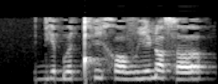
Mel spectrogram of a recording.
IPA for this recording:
bʲ ɑ b ə ǃʰ i x ɔ v i ɳ ɒ s ʌ

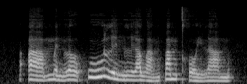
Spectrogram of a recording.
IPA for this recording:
ʔ aː˨˩ m e˨˩ n l ɤː˨˩ p uː˦˥ l i˨˩ n l i˩˦ a̯ w a˩˦ ŋ p a˥˩ m kʰ oː˨˩ j l a˧ m

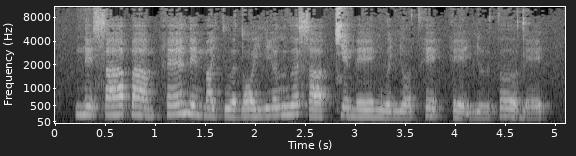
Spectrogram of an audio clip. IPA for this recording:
n e˧˩ s aː˧˥ p aː˧˩ m pʰ ɛː˧˥ n e˧ m a˧ j t̪ u˩ ə̯ d ɔː˧ j l i˧˥ ə̯ l u˧˥ ə̯ s aː˧ t̚ t͡ɕ e˥˨ m eː˧ ŋ u˩ ə̯ ɲ ɤː˩˧ t̪ʰ eː˥˨ k̚ pʰ eː˧˩ ɲ ɯː˩ t̪ ɤː˥˨ d e˩˧

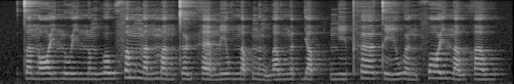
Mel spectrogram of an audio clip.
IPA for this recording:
t̪ ɐ˧ n ɔː˧ j n̪ uː˨ j n̪ ʊ˨ ŋ w o˧ w f ɐ˥ m ŋ ɐ˨˥ n m ɐ˨ n t̪ ɵ˨˥ ɥ h ɛː˨˩ m iː˨ w n̪ ɐ˨˥ p̚ ŋ ɐ˨˩ ŋ w ɐ˧ w n̪ ɵ˧ t̚ j ɐ˨˥ p̚ ɵ˨ t̚ ŋ iː˨˥ pʰ œː˥ t̪ iː˨˥ w ɵ˨ n f ɔː˥ j n̪ ɐ˨˥ w h ɐ˧ w

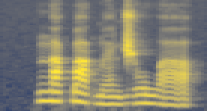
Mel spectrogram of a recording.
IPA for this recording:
n a˦ k͡p a˦˨ ɡ͡b ɛ̃˨ d͡ʒ o˧ w a˨

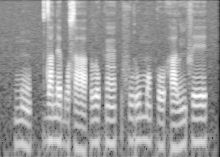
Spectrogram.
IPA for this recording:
m ũ˨ | d a˦ n ɛ˧ b ɔ˨ s a˨ | l o˧ k ɛ̃˧ | f u˧ ɾ u˦ m ɔ̃˧ k o˨ h a˨ l ĩ˧ f e˦

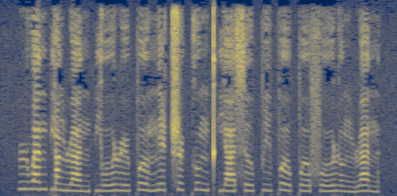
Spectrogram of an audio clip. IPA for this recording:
ɻ w a˦ n p j ɑ˨ ŋ ɻ a˨˩ n p j o˨˦ ʊ̯ ɻ ɻ̩˨˦ p ɤ˥˨ n̪ i˦ ʈ͡ʂ ɻ̩˥˨ k ʊ˥˨ ŋ pʰ j ä˨˦ s ɹ̩˨˦ p i˨˦ p ɤ˥˨ p ɤ˨˦ f o˨˦ ʊ̯ ɻ ɤ˨˩ ŋ ɻ a˥˨ n

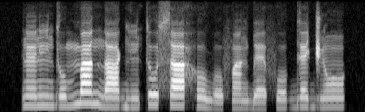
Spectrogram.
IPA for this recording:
ɾ ɛ̃˧ ɾ ĩ˧ d o˧ m a˦ n a˧ ɡ ĩ˧ t o˦ s a˦ h o˦˨ w o˨ f ã˧ ɡ͡b ɛ˨ f o˧ ɡ ɛ˦ d͡ʒ ɔ̃˦

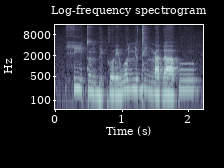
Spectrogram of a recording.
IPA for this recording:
h iː˦˨ t ũ˨ ɡ͡b e˨ k o˨ ɾ e˨ w o˦ ɲ ʊ˦ d i˦˨ ŋ a˨ ɗ aː˨ p uː˦

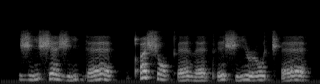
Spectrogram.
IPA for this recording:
ʒ i˧˥˧ ʃ ɛ˥˨ ʒ i˧˥˧ ɡ ɛ˧˥˧ | qʼ ɪ˥ ʃ ɔ˥ kʼ ɛ˧˥˧ ð ɛ˥˨ tʼ ɪ˥˨ ʃ i˧˥˧ ɹ o˥ t͡ʃʼ ɛ˧˥˧

